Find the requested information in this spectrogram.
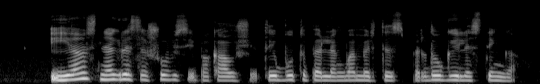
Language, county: Lithuanian, Vilnius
